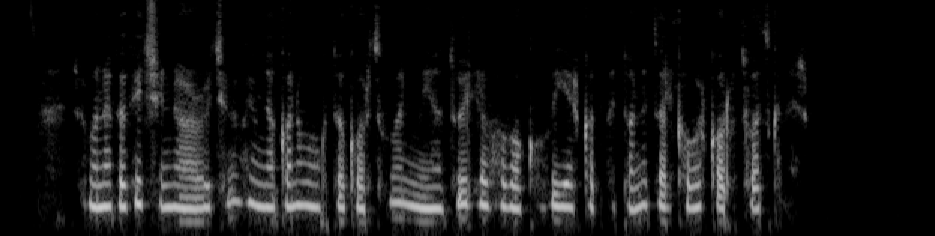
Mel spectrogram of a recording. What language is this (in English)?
Armenian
